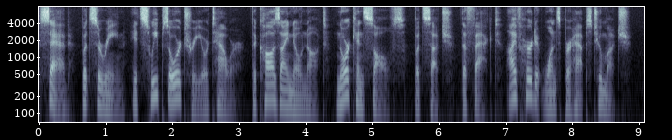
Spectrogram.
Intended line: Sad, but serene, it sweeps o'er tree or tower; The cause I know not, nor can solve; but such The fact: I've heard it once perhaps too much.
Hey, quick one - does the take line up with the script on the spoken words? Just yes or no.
no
